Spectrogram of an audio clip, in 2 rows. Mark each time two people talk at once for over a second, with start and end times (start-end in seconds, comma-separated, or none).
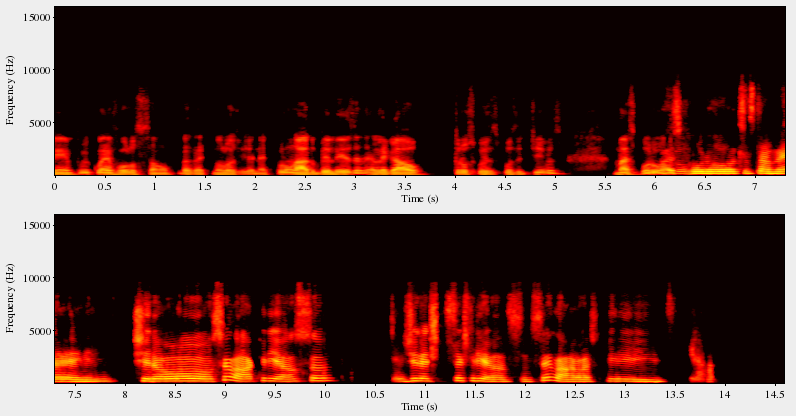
none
